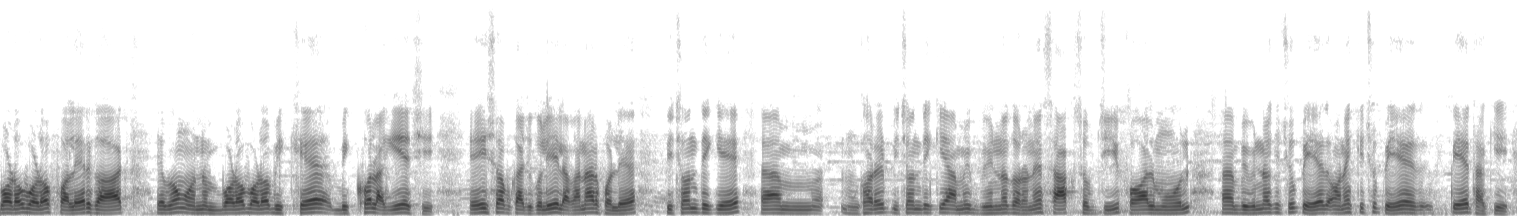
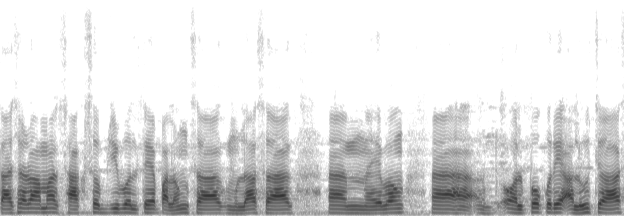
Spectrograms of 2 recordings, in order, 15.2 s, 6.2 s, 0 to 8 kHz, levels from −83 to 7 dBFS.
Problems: none marked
